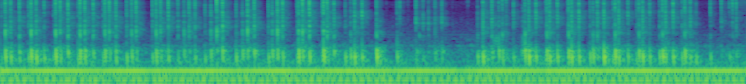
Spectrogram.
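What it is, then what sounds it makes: Plastic pump bottle. Long nails tap quickly on a small, hollow, clear plastic hair serum pump bottle with a green pump, tilted and holding clear liquid. The result is a rapid, continuous stream of short, crisp plastic clicks with a bright top, over a steady low hum.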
